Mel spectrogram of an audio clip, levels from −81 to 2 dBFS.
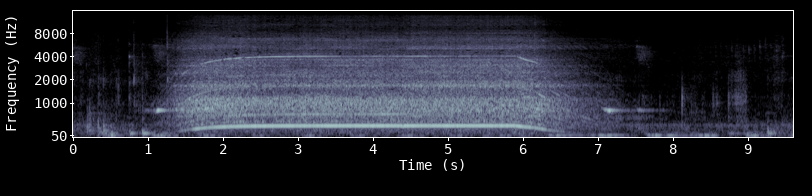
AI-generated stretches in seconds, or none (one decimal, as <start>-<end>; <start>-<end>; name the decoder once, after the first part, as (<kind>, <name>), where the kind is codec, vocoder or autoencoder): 7.1-7.6 (vocoder, BigVGAN v2)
